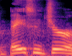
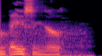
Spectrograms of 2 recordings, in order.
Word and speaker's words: Basinger: never pronounce that name it's not a base and juror Basinger Oh marks there you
